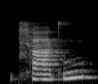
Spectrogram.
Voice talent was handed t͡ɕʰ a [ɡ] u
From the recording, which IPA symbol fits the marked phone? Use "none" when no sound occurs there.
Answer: kʼ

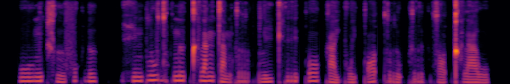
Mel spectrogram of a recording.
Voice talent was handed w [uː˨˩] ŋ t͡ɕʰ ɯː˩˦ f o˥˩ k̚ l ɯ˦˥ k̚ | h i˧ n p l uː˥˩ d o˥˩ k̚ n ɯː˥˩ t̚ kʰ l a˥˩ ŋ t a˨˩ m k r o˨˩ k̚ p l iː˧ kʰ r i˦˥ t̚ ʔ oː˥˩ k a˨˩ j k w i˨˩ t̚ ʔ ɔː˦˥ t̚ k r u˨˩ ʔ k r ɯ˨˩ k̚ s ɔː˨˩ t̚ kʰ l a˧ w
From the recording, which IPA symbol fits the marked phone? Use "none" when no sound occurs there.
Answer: uː˦˥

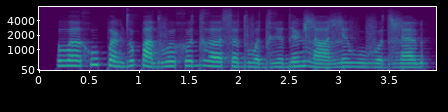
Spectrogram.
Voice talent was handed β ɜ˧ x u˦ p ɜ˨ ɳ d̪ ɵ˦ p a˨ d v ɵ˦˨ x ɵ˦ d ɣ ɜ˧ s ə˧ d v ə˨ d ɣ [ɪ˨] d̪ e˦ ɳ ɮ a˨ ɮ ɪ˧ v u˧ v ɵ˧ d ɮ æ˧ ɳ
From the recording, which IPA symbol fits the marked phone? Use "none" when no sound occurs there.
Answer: ɪ˧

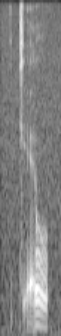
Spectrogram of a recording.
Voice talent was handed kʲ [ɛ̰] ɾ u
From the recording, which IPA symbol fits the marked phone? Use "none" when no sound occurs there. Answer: ɛ̰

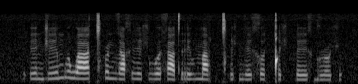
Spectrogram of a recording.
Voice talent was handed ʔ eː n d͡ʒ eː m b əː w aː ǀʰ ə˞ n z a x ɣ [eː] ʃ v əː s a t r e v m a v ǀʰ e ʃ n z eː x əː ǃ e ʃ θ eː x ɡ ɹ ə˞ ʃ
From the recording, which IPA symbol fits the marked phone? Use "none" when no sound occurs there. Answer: eː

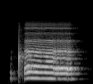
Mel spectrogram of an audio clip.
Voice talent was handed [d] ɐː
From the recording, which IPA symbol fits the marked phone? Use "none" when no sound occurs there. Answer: tʼ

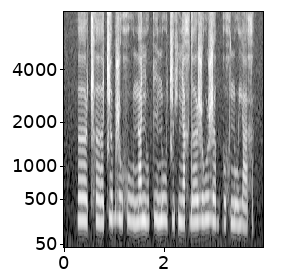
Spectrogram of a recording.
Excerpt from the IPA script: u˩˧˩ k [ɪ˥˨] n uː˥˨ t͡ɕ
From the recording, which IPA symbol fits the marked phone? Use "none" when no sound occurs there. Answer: i˥˨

